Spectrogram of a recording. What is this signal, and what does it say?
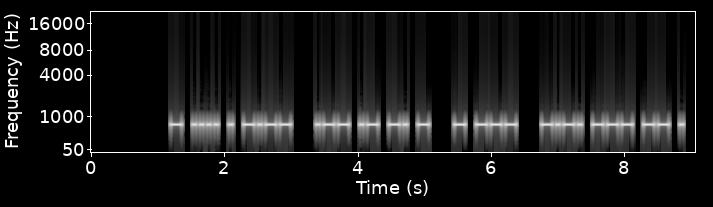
Morse code, heard as a keyed tone, about 22 wpm, 700 Hz. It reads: THEY WANT TO COME
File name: practice / 22wpm / Sentences with 3-Word Phrases - 22wpm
